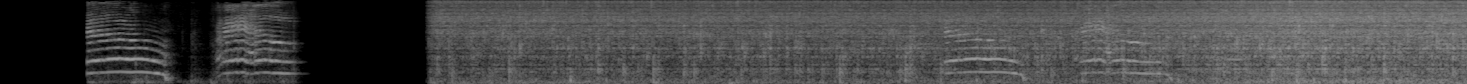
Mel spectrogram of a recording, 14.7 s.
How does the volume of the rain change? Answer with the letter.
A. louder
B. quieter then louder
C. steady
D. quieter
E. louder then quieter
A.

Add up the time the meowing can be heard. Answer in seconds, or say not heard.
5 s.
